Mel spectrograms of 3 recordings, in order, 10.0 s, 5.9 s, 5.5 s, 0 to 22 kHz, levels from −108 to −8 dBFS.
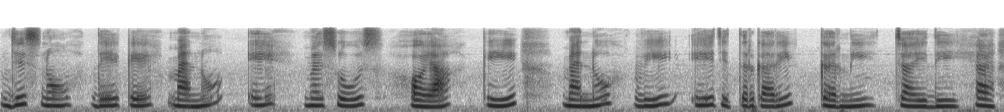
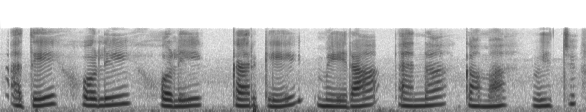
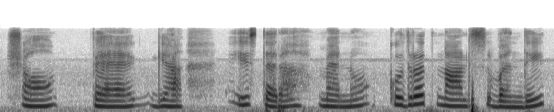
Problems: none marked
